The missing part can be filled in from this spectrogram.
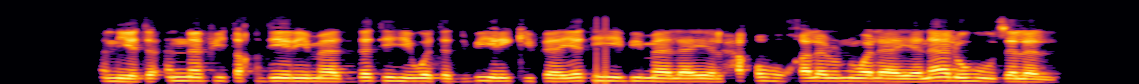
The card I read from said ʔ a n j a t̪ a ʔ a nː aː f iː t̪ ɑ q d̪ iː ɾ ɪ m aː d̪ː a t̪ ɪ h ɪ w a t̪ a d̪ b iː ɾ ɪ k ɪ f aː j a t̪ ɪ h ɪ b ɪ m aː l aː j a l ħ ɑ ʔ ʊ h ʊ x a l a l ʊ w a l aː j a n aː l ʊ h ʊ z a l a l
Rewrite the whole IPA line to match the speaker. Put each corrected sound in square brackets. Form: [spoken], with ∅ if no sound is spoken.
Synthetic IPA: ʔ a n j a t̪ a ʔ a nː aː f iː t̪ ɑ q d̪ iː ɾ ɪ m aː d̪ː a t̪ ɪ h ɪ w a t̪ a d̪ b iː ɾ ɪ k ɪ f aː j a t̪ ɪ h ɪ b ɪ m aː l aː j a l ħ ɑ [q] ʊ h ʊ x a l a l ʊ w a l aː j a n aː l ʊ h ʊ z a l a l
